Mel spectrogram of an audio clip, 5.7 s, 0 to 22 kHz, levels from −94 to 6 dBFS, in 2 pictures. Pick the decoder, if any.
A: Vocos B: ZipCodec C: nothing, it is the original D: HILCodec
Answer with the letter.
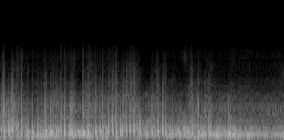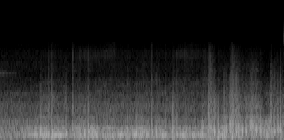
B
